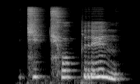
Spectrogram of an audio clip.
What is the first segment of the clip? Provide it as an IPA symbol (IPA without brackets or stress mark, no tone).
t͡ɕ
